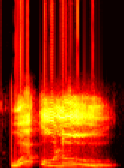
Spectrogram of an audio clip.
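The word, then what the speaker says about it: أولو: muthana the Dual form Ula here ULU this WOW here is silent so don't say that's ULU only that's one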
